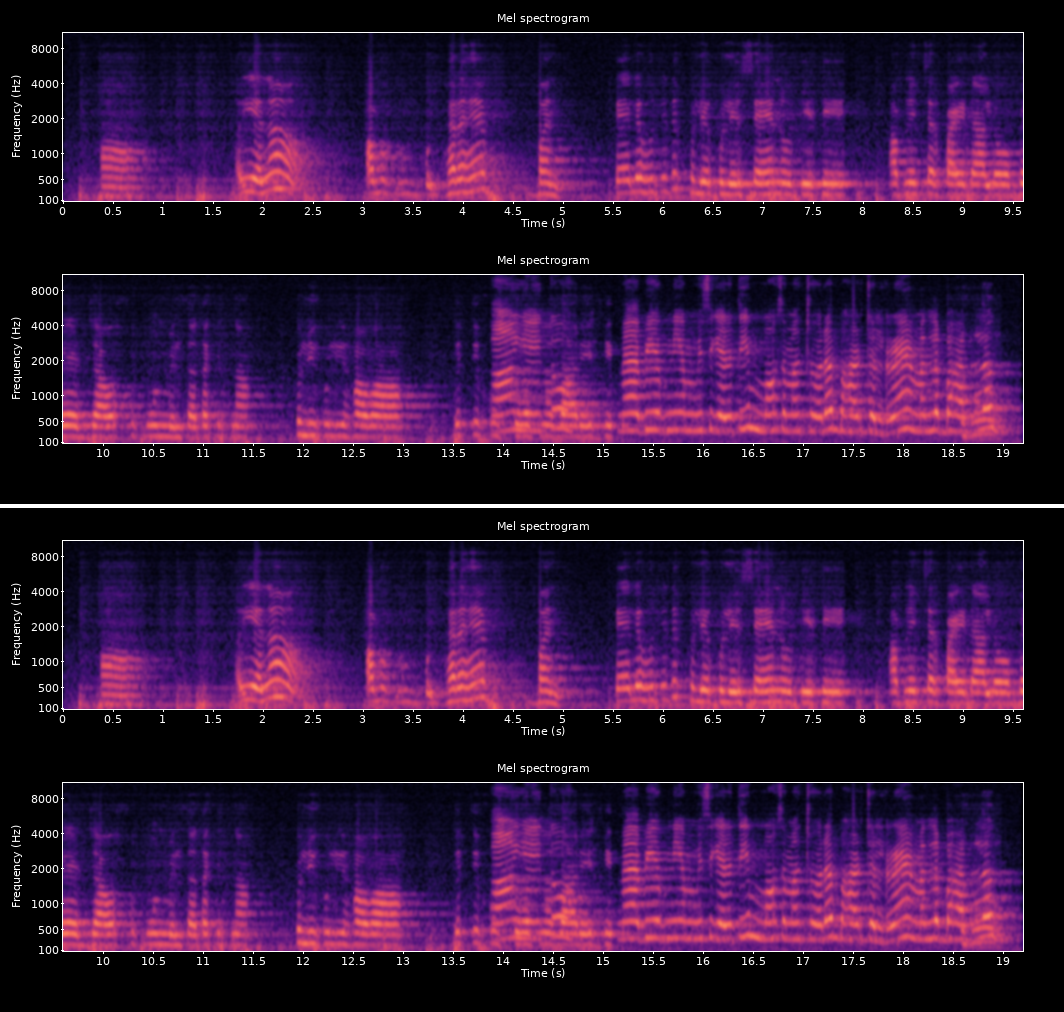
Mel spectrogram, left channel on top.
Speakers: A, on the right; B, in the centre.
A: ہاں یہ نا اب گھر ہیں بند پہلے ہوتے تھے کھلے کھلے سہن ہوتے تھے اپنے چرپائی ڈالو بیٹھ جاؤ سکون ملتا تھا کتنا کھلی کھلی ہوا کتتی خوبصورت
B: ہاں یہی
A: نظار
B: تو
A: ہے
B: میں اب اپنی امی سے کہہ رہی تھی موسم اچھا ہو رہا ہے باہر چل رہے ہیں مطلب باہر مطلب
A: ہوں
